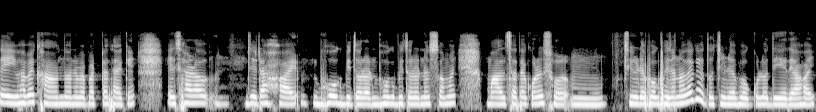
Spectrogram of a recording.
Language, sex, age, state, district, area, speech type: Bengali, female, 18-30, West Bengal, Jalpaiguri, rural, spontaneous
